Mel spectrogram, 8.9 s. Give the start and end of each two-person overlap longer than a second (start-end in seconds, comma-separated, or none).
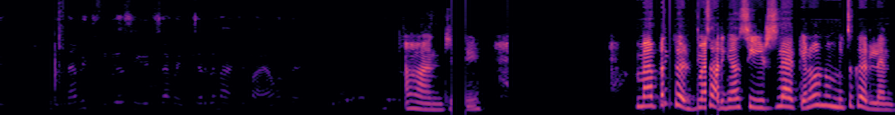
none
